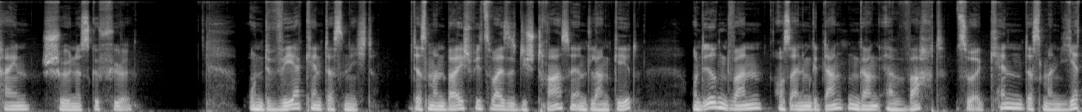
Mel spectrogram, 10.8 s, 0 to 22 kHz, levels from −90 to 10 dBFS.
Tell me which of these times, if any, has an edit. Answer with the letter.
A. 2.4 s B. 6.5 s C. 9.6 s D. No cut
C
